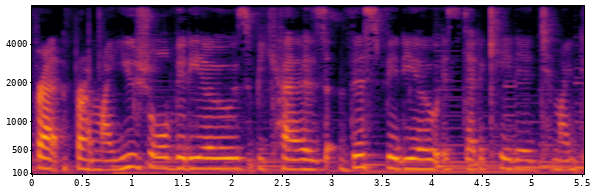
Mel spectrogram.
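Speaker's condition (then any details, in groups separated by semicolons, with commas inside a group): No condition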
